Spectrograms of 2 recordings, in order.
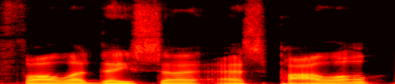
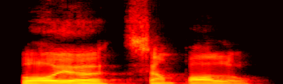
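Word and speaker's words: Folha de S.Paulo: Brazilian newspaper of I don't know how to pronounce that. Fa espalo, I guess. How do you say it, Glenn? Foya Salo.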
